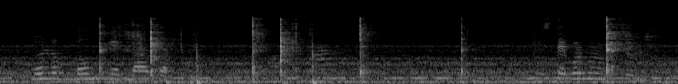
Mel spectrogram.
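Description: A metal ladle clinks and scrapes against a steel pot of rice.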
